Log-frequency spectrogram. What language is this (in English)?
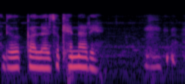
Manipuri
